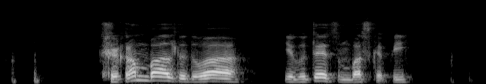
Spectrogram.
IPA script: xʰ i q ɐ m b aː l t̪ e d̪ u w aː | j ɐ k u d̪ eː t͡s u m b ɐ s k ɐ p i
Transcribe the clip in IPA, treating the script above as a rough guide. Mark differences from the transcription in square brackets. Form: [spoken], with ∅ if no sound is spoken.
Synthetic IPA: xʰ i q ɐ m b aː l t̪ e d̪ u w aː | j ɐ [ɡ] u [t̪] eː t͡s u m b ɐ s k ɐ p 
